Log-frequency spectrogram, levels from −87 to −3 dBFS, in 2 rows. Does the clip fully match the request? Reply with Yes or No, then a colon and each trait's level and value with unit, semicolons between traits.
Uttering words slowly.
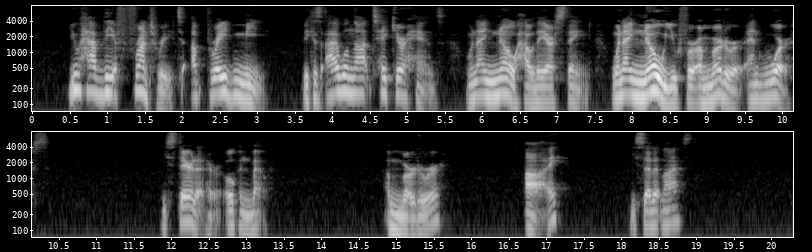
Yes: slow, 125 wpm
